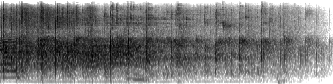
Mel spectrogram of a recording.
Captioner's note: applause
